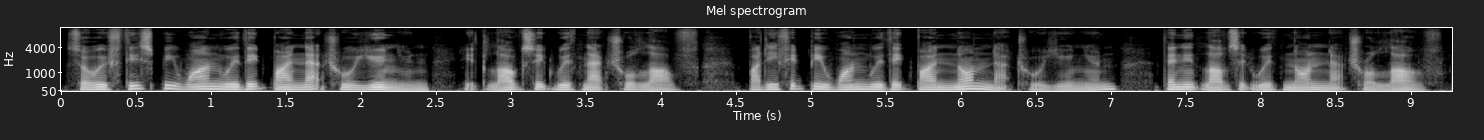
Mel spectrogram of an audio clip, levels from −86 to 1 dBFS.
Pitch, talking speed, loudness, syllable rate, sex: 115 Hz, 225 wpm, -19 LUFS, 5.9 syllables/s, male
